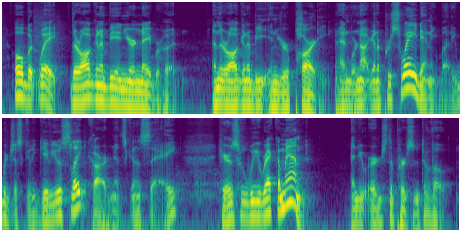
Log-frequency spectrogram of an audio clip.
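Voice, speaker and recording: Talking at a fairly quick pace, a man with a very deep, low voice and vocal fry swings his pitch very widely. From Los Angeles, California. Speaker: political organizer and activist. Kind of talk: interview.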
